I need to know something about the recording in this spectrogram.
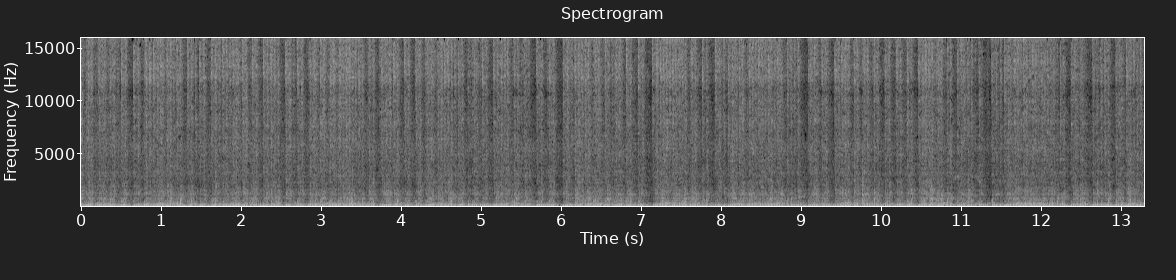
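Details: Porsche 911 (991.1) on a cold start with the check engine light on, after a fill-up of fuel: heavy, lumpy idle with an uneven low thump and no steady rhythm. Idle misfire; cause not confirmed.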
